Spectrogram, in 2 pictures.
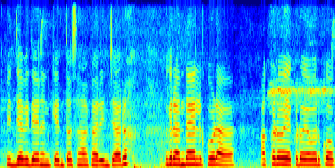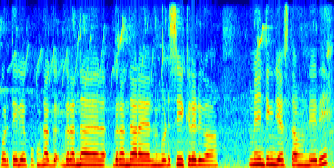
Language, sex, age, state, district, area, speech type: Telugu, female, 18-30, Telangana, Khammam, urban, spontaneous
